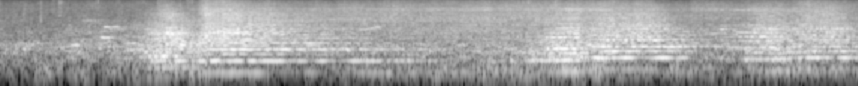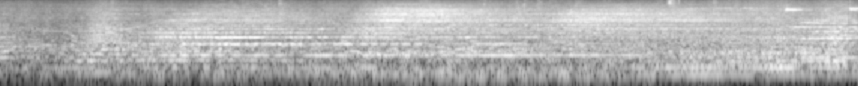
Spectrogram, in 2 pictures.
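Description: Brass band playing a slow Guatemalan funeral march for a Holy Week procession, in long held chords that change every second or two.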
